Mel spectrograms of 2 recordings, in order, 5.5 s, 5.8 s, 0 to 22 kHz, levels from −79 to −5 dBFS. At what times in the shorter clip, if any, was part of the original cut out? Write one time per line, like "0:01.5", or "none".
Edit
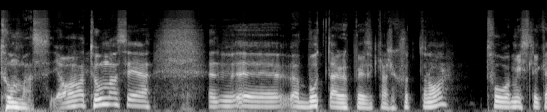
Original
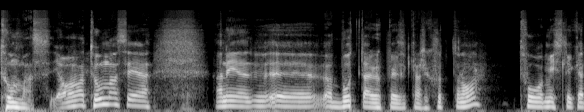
0:02.1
